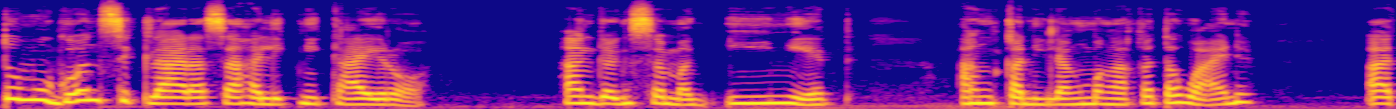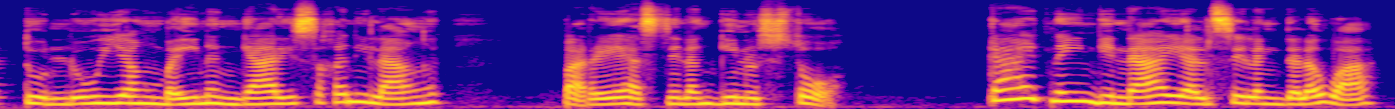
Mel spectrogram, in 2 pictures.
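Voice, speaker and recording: A woman's voice: mid-range voice, a little slow, dark tone. A woman reading scripted romance narration as an audiobook narrator.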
